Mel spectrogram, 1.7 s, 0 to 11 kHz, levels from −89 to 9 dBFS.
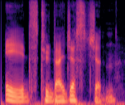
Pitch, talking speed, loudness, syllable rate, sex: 95 Hz, 110 wpm, -16 LUFS, 3.5 syllables/s, male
